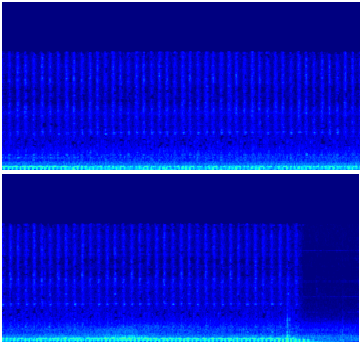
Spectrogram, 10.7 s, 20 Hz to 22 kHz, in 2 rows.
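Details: 2009 Smart Fortwo 451, 1.0 petrol 71 hp, crank no start with fuel smell, cranked after starting spray: quick, even, light starter churn at about three beats a second with no firing. Owner suspects a spark issue.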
